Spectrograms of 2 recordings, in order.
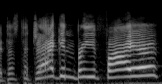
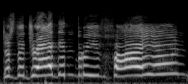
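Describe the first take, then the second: First: High, loud curious cry; excited creature shouting. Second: Drawn-out, very high screamed question; creature's full shout. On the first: Small Alliamite asking about the dragon, high excited shout. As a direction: call the question out in a squeaky little voice. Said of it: "They, uh, shouting out". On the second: Small Alliamite shouting about the dragon, slow piercing yell. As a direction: shriek it slowly at the top of a little voice. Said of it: "shouting out". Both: Acted.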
